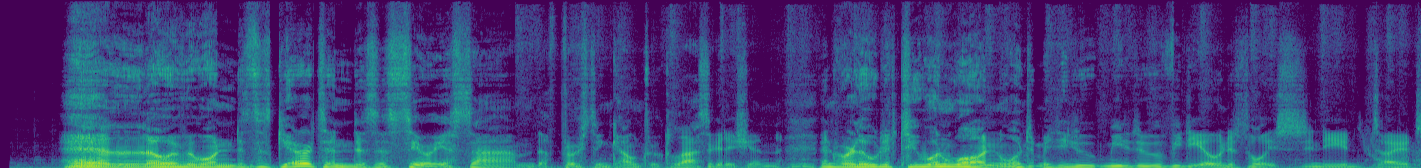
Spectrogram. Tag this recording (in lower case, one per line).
speech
